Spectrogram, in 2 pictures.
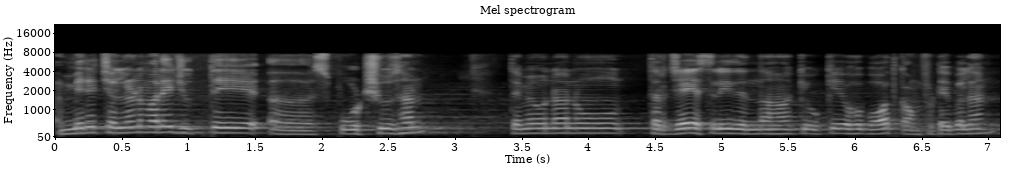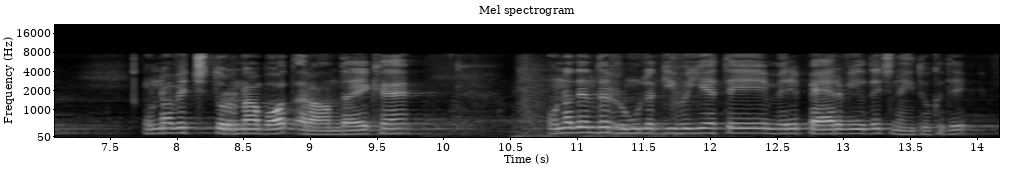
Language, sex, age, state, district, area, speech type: Punjabi, male, 18-30, Punjab, Patiala, urban, spontaneous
